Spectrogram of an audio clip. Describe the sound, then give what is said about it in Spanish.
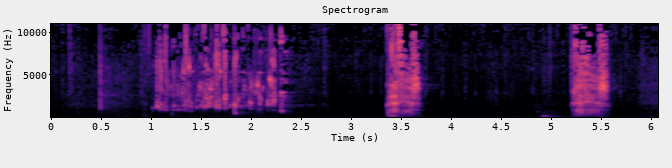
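Red wine poured from a bottle into a glass: a faint, trickling pour lasting about a second, followed later by two short, noisy bursts. “Pauline le muestra una botella de vino tinto. Al verle acerca su copa, ella le sirve.”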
